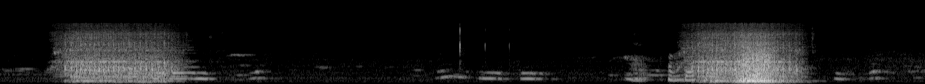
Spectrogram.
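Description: A sewing machine stitching a simple plate-style kurti runs in two short bursts, close and loud, with someone speaking briefly between the runs.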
